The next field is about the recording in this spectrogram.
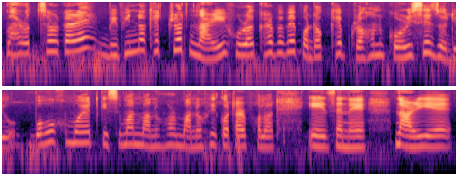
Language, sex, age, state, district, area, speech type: Assamese, female, 30-45, Assam, Dibrugarh, rural, spontaneous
